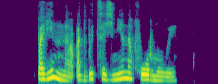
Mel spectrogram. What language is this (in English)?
Belarusian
